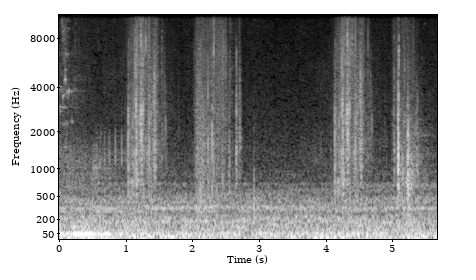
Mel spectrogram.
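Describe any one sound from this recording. Paper pages of a book rustle as they are turned.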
